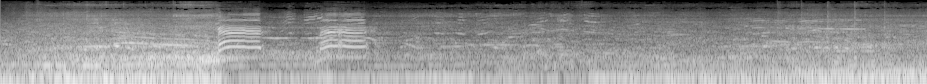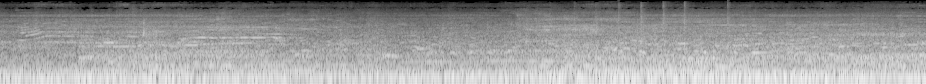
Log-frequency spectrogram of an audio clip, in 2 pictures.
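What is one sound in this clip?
Arcade game machines play loud electronic music and sound effects in a busy echoing hall.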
